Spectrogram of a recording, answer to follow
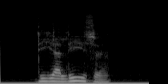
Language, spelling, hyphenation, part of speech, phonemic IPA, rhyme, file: Dutch, dialyse, di‧a‧ly‧se, noun, /ˌdi.aːˈliː.zə/, -iːzə, Nl-dialyse.ogg
- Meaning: dialysis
